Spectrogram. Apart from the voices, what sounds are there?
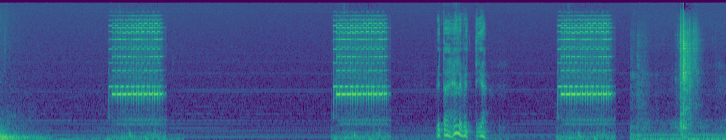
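telephone ringing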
